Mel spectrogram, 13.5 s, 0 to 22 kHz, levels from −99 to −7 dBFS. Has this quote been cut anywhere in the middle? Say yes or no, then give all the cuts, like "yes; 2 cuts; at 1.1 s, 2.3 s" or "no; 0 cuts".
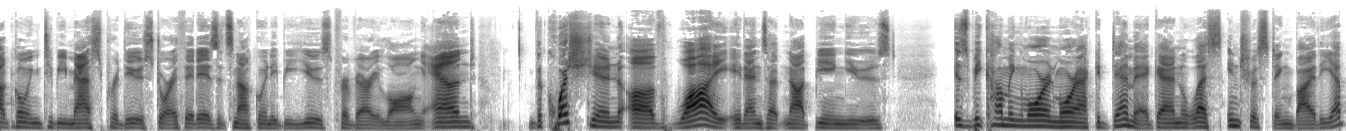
no; 0 cuts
